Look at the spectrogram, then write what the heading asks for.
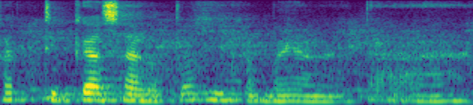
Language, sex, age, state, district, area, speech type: Bodo, female, 60+, Assam, Kokrajhar, urban, spontaneous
